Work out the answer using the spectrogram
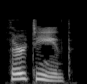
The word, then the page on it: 13th: British English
